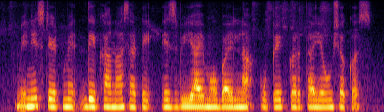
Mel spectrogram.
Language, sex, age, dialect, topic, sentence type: Marathi, female, 25-30, Northern Konkan, banking, statement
